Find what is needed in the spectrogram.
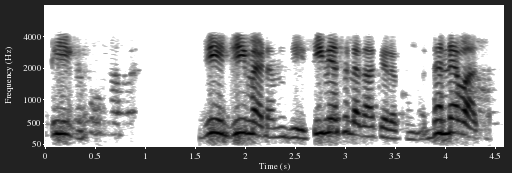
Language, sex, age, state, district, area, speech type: Hindi, female, 60+, Rajasthan, Jaipur, urban, conversation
